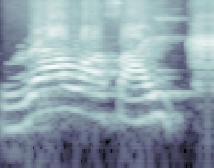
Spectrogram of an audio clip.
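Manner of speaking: व्यावसायिक slowly, with a long, stretched व्या; correct pronunciation. Shown as a demonstration. Teacher showing students the right word, slow correct pronunciation. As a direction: sound out व्यावसायिक part by part, long आ after व्य. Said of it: "ये सही है".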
